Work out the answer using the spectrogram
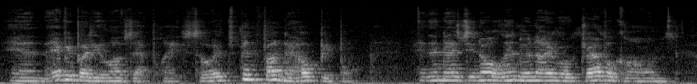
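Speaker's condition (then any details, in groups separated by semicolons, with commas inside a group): ALS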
